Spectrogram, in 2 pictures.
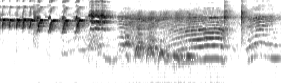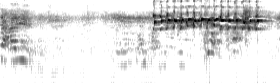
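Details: Greater green leafbird from Indonesia singing a fast, bright run of high repeated notes at the start, then a second longer high trill near the end, with people talking in between.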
